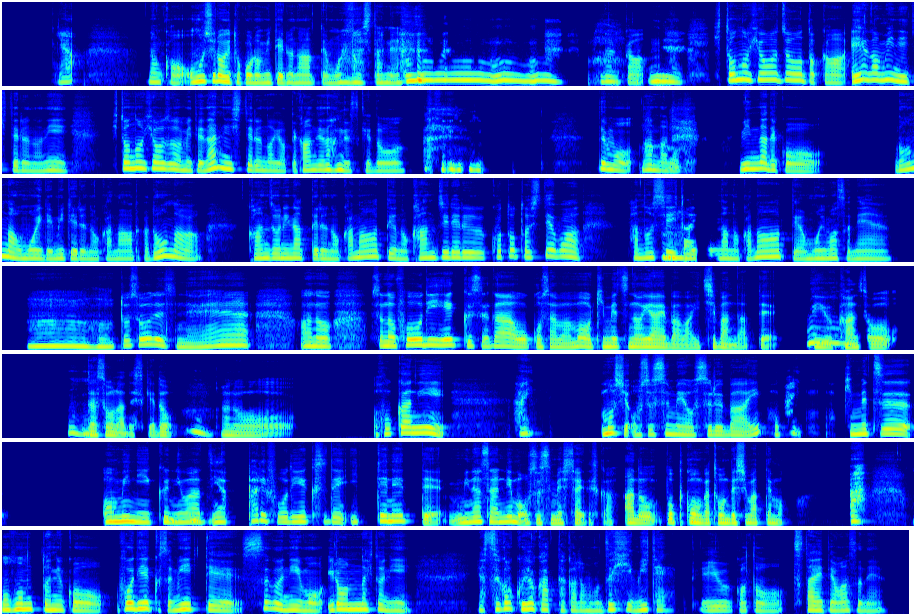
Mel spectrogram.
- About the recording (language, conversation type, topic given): Japanese, podcast, 配信の普及で映画館での鑑賞体験はどう変わったと思いますか？
- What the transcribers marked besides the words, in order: laughing while speaking: "思いましたね"; laugh; other noise; laugh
